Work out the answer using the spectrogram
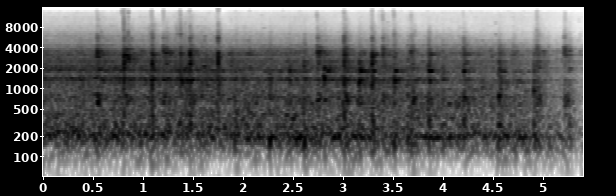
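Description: Railway passenger coaches rolling past, their wheels clicking quickly and unevenly over the rail joints above a steady rumble, with a thin steady high tone running through it. The sound fades out quickly near the end.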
